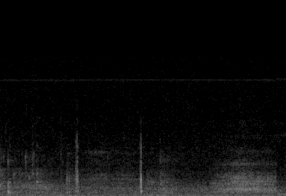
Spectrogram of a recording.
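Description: Quiet room with a few faint small clicks, then a soft breathy rush of noise near the end.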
